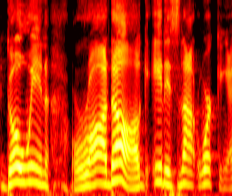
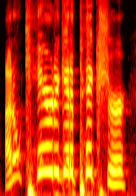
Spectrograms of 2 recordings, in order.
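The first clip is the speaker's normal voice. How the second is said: emphatic protest; 11 semitones higher, 4 dB louder than usual. Real, not acted. Insisting he never asks.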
